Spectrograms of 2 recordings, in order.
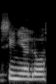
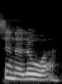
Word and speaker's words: Sinaloa: Like, di ba palagi yung sinasabi, sinyalo sa drug cartel, it's Sinaloa.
